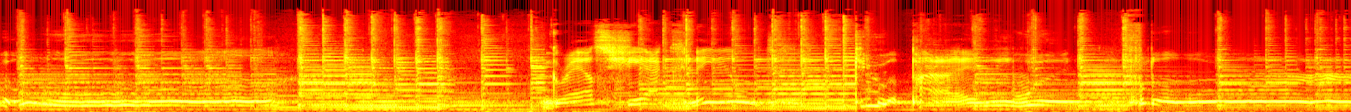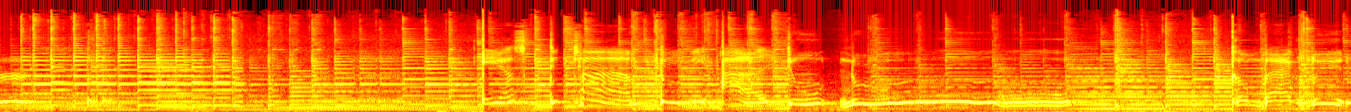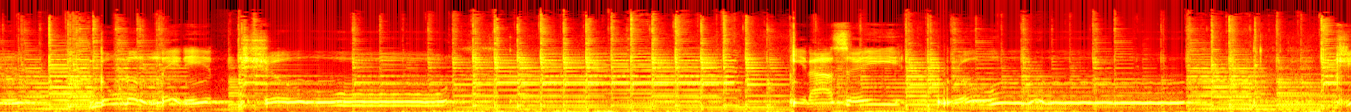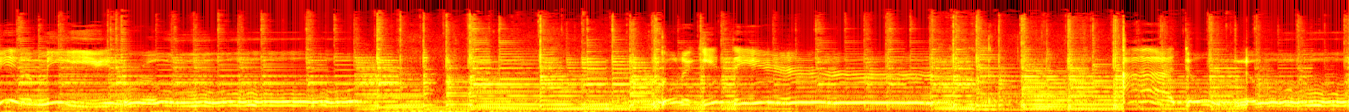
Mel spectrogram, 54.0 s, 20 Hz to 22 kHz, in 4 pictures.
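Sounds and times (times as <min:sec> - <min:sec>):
acoustic guitar music: 0:00.0 - 0:54.0.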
